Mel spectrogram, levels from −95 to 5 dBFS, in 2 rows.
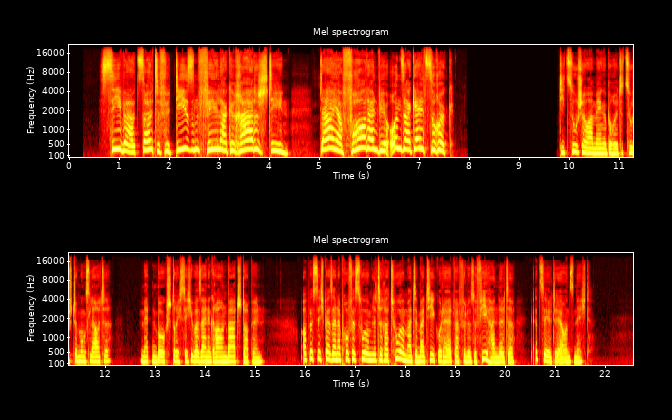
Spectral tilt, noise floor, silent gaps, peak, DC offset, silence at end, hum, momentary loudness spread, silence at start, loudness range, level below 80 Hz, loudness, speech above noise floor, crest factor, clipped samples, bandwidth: -4.5 dB/octave; -60 dBFS; 7.98-9.74 s; 0 dBFS; under 0.1%; 0.9 s; none; 9 LU; 0.65 s; 5 LU; -48 dBFS; -11 LUFS; 49 dB; 12 dB; under 0.1%; 19.5 kHz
